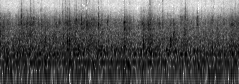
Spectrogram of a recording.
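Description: Faint rustling and light ticking of items being rummaged through, over a steady low hum.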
